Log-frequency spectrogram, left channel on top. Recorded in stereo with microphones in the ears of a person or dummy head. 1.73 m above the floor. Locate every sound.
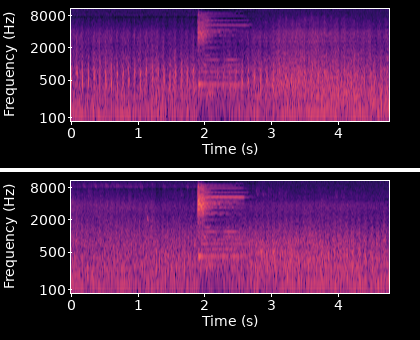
1.9 s a chime: 35° right (ahead or behind), 0.8 m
